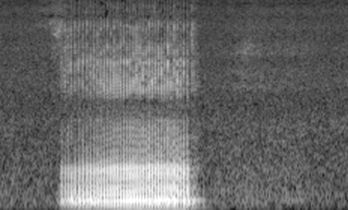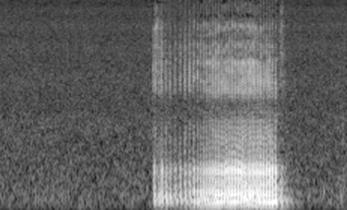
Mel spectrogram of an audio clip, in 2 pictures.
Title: Amazing dog snoring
